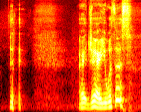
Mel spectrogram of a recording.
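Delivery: cracking, breaking voice. Checking whether a participant is still with the group, voice cracking. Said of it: "my voice cracked".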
